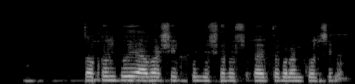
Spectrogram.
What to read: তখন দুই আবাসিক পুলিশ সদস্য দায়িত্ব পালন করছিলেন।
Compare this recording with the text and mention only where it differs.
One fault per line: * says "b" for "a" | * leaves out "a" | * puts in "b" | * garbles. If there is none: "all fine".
all fine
